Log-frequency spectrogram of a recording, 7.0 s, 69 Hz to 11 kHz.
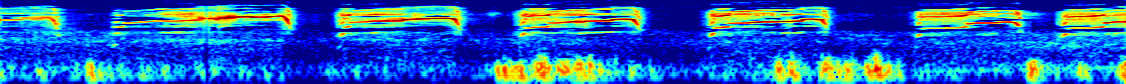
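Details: Juvenile bald eagles flying from the nest to a pond and a snag tree, Southwest Florida, July 2020; rapid run of seven high, wheezy whistled squeals with brief gaps, plus low wind buffeting.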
